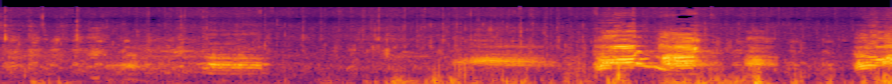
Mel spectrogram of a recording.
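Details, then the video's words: Backyard Toulouse and African geese: scattered honks at first, then a long drawn honk, followed by a burst of overlapping, harsh, brassy calls toward the end. "TOULOUSE GEESE VS AFRICAN GEESE IN THE BACKYARD"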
